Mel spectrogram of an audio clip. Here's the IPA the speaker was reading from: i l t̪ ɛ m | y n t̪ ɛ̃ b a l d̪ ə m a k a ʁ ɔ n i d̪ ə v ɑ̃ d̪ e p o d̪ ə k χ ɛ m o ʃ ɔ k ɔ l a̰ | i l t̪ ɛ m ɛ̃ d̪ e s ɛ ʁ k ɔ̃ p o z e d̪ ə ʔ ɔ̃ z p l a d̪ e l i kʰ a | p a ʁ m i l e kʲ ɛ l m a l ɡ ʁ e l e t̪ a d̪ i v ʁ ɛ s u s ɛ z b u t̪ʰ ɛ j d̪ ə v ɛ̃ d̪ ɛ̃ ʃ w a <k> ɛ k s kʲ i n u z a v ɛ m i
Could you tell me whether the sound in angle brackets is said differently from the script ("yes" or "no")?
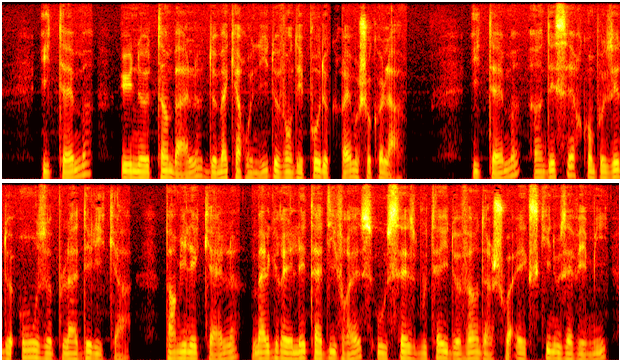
yes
